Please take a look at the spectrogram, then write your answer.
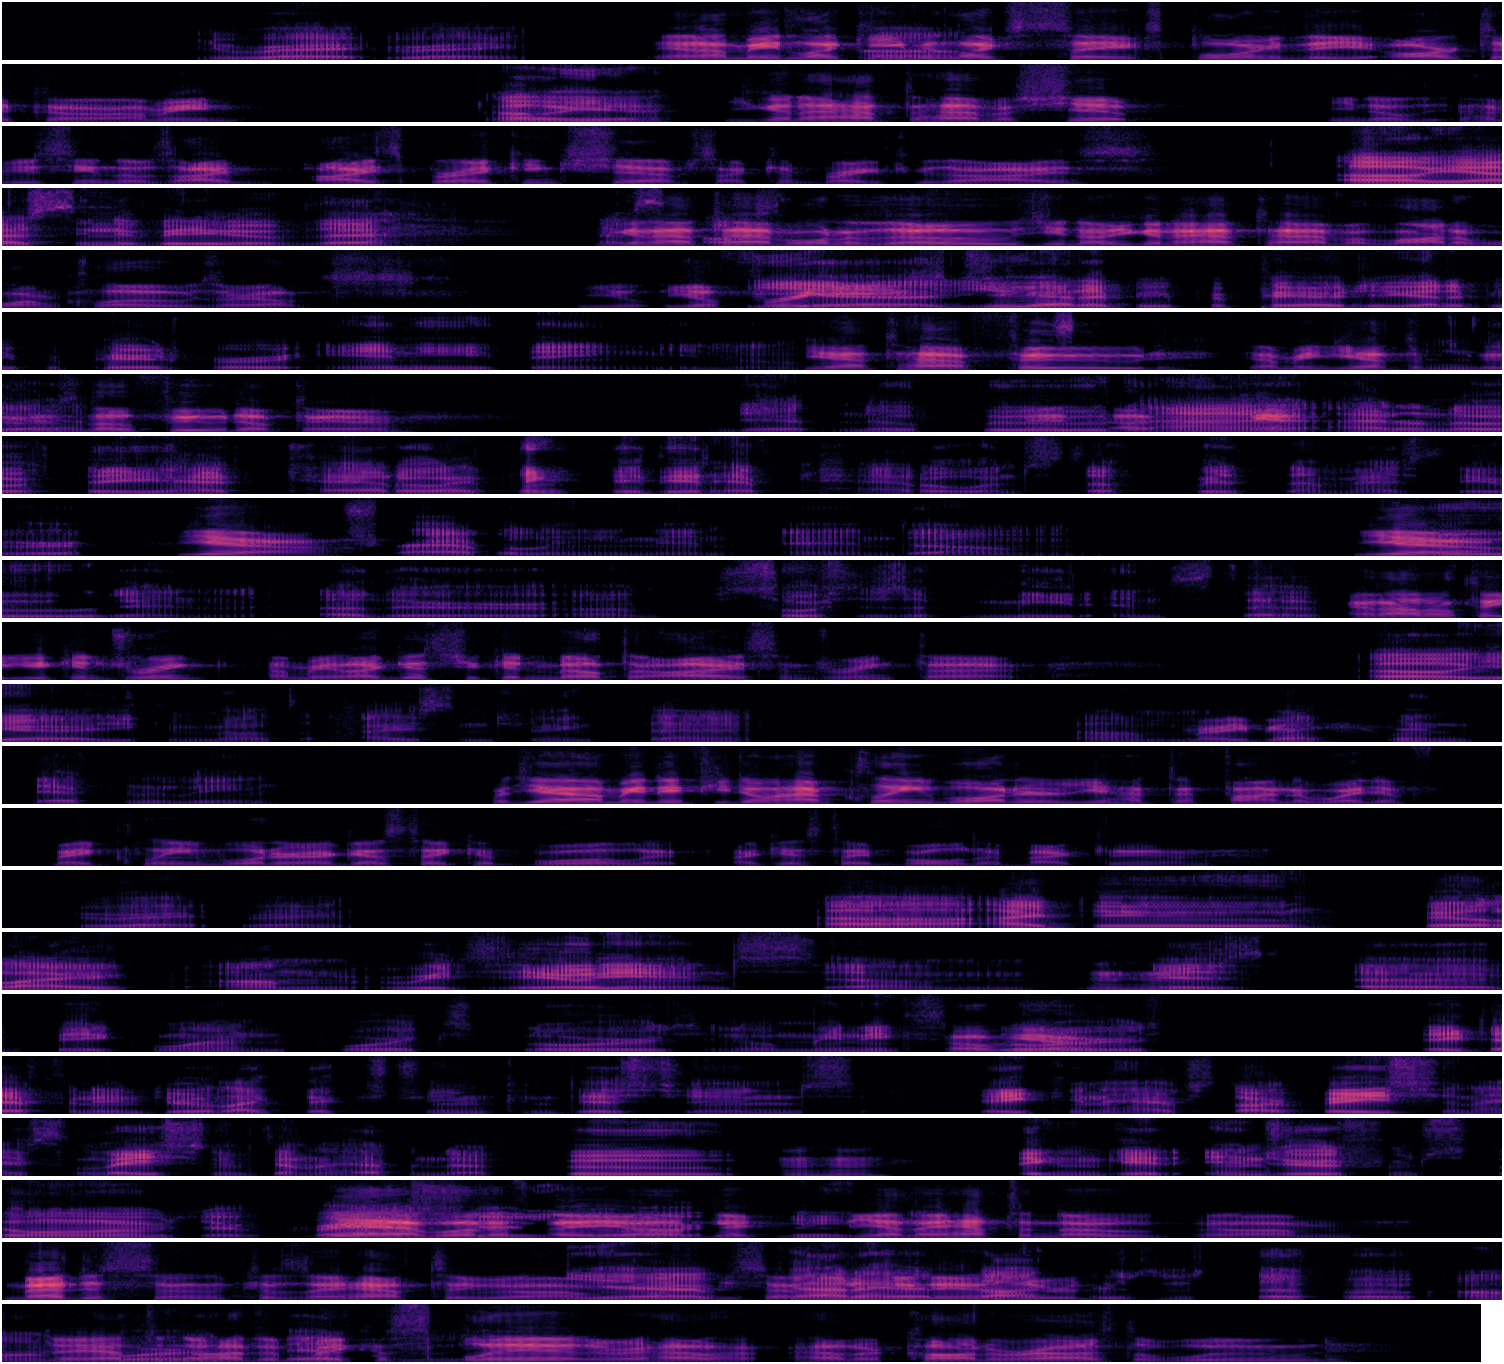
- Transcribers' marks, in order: tapping; other background noise
- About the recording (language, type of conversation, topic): English, unstructured, What can explorers' perseverance teach us?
